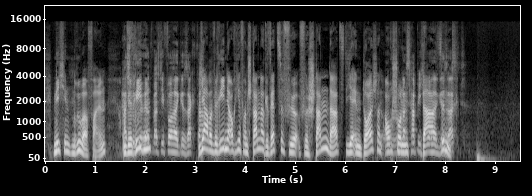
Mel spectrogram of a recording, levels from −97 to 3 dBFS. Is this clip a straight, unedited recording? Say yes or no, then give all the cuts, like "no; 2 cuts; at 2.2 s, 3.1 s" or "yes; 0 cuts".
no; 1 cut; at 4.4 s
